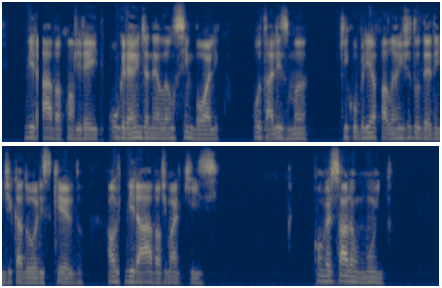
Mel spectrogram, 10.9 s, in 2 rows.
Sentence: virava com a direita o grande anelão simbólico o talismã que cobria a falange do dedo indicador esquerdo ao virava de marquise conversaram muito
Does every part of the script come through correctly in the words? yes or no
yes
